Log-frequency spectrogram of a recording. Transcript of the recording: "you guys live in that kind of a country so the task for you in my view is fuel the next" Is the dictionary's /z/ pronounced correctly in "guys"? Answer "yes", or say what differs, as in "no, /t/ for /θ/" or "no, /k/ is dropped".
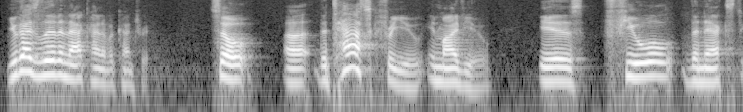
yes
